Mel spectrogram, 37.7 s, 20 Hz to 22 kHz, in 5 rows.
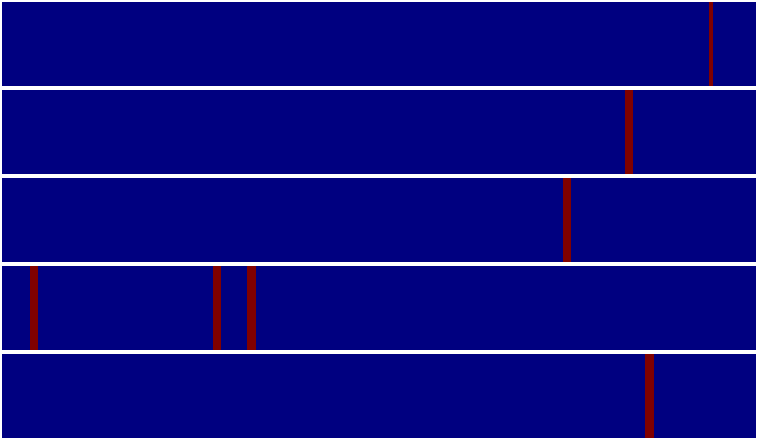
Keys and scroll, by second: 12.3 ctrl+Down, 24.4 ctrl+Up, 27.3 ctrl+Down.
